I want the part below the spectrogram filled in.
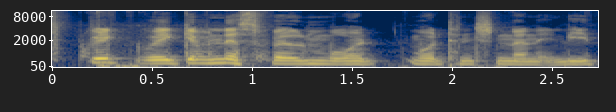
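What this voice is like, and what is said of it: Attempted New Zealand accent, sounds Irish. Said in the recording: “your New Zealand accent ... It's a bit Irish.”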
